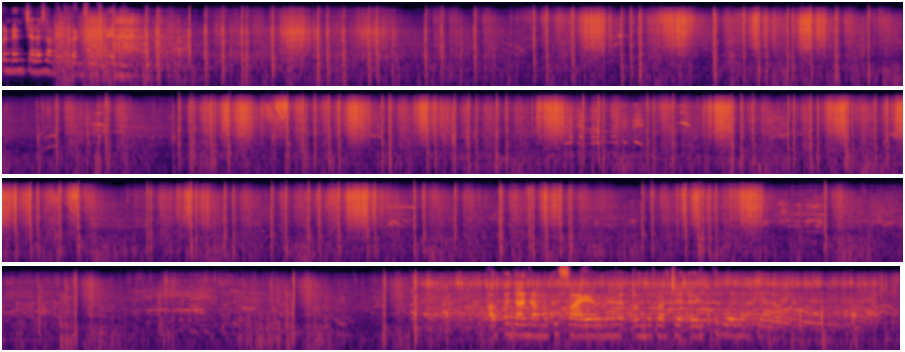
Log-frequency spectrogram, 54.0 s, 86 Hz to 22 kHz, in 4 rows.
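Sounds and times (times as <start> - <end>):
fireworks bangs and pops: 0.6 - 54.0
fireworks crackling hiss: 0.8 - 15.5, 16.1 - 28.4, 36.8 - 38.6.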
